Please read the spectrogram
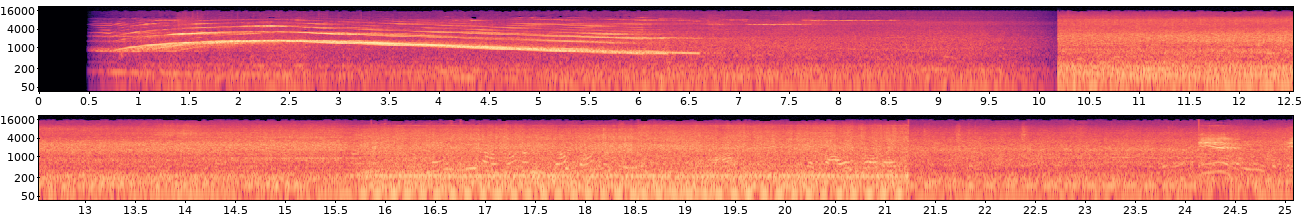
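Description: A fire engine siren winds up to its peak about two seconds in, then slowly winds down over the next four seconds and fades. After a cut comes the steady din of engines and voices at the fire scene, with a steady low engine drone from about sixteen to twenty-one seconds in.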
